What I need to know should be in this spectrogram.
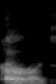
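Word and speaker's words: Karaite: he was talking about it's spelled by the way k a r a i t you're pronouncing it carerite or car yeah carite yeah correct I think that's correct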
